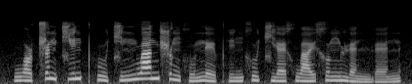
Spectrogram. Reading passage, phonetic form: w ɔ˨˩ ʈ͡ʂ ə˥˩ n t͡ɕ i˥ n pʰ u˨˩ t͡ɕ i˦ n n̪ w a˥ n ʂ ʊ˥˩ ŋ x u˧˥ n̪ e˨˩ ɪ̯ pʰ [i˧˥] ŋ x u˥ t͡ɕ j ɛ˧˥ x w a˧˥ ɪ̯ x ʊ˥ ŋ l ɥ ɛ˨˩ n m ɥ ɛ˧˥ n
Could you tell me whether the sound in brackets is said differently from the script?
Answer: no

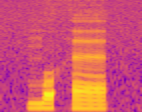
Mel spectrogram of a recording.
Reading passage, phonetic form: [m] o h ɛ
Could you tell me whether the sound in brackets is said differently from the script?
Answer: no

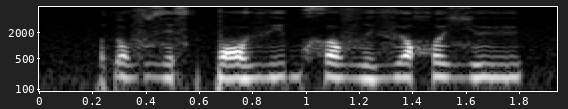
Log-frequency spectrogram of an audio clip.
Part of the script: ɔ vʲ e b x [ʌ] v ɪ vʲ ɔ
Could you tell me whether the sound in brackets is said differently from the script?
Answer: no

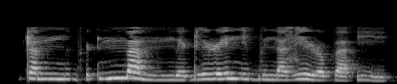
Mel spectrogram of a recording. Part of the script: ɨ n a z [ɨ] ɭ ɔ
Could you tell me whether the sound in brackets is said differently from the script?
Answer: yes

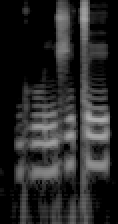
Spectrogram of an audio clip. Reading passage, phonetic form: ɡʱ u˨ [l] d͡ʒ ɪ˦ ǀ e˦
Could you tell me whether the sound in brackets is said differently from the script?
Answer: yes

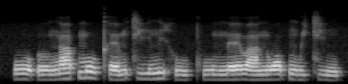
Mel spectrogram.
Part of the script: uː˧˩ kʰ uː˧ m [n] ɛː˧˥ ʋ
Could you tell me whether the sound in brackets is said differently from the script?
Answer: no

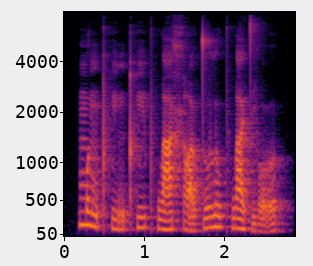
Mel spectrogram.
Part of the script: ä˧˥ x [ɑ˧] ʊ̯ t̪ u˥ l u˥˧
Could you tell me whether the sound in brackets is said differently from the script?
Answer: yes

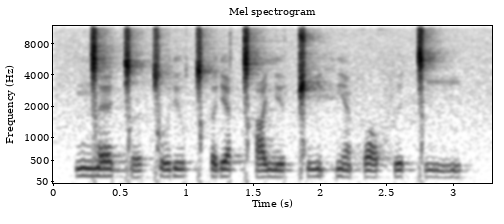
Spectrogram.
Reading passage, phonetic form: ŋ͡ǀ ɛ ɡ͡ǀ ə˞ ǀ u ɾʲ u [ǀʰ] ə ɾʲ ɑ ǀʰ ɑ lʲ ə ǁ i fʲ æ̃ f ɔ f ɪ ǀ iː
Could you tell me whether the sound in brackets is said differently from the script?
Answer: no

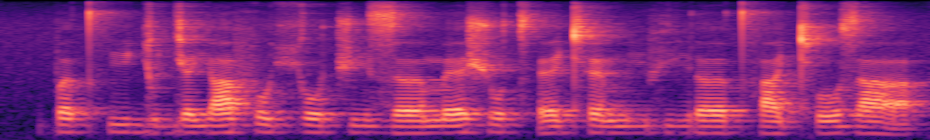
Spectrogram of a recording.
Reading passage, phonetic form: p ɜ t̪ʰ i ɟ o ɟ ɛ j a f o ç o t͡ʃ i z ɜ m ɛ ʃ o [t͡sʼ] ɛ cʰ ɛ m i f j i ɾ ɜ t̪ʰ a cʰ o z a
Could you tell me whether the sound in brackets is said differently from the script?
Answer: no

